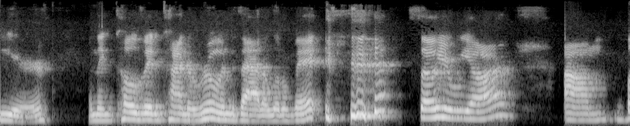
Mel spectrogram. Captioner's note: laughs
